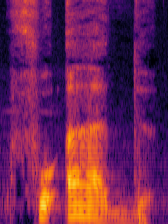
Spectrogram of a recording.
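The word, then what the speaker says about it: فؤاد: On prononce en réalité le hamza, on ne prononce pas le waw, c'est juste un support. Donc le mot qui apparaît est fu'ad.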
